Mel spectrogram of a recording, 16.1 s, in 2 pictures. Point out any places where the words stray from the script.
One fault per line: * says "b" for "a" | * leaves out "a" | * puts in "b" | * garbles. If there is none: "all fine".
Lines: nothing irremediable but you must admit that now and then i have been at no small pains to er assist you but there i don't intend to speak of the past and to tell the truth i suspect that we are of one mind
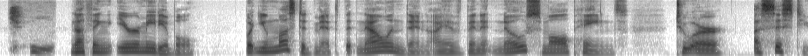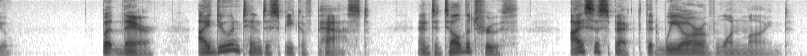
* says "do" for "don't"
* leaves out "the"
